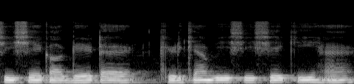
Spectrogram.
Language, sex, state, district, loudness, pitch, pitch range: Hindi, male, Haryana, Rohtak, -14 LUFS, 100 Hz, 95-100 Hz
